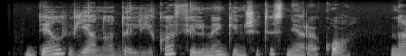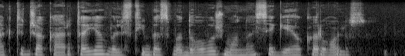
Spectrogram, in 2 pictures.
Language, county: Lithuanian, Šiauliai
